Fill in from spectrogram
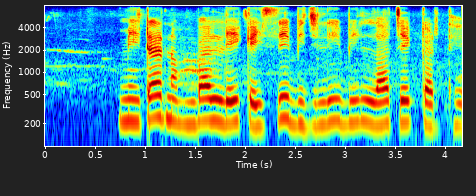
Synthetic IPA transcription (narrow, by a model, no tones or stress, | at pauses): miːʈəɾnə̃mbəɾlekəɪsebɪd͡ʒlibʱilat͡ʃeːkːəɾt̪ʰeː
